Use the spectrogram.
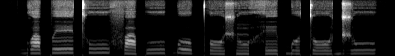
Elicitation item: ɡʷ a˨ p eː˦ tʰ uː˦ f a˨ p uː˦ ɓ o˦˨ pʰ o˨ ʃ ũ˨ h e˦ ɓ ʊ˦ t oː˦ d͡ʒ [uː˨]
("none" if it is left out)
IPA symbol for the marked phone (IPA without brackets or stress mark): uː˦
